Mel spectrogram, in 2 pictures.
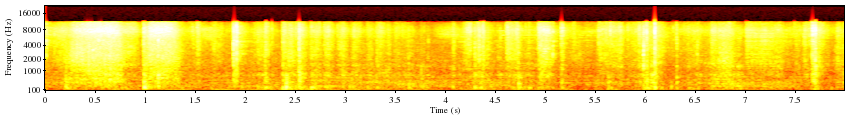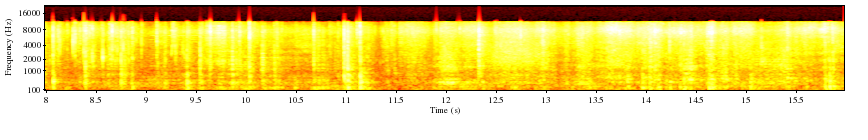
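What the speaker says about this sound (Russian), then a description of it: "Итак, давайте откроем упаковочку." Cardboard packaging box for JBL Arena 6IC in-wall speakers being opened, with irregular crinkling, tearing and scraping rustles throughout, close and moderately loud with no talking.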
